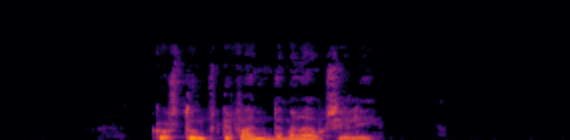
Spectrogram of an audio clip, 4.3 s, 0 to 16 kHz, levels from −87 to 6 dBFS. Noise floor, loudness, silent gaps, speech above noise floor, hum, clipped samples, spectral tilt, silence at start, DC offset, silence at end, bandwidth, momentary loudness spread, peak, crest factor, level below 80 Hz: -84 dBFS; -28 LUFS; none; 57 dB; none; under 0.1%; -6 dB/octave; 1.15 s; under 0.1%; 1.45 s; 11 kHz; 11 LU; -10 dBFS; 22 dB; -64 dBFS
